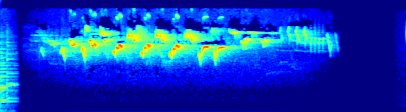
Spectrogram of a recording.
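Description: Bird chirping: a quick run of short, falling chirps, about three a second, that fades out about five seconds in.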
